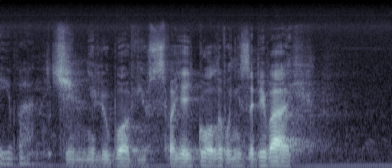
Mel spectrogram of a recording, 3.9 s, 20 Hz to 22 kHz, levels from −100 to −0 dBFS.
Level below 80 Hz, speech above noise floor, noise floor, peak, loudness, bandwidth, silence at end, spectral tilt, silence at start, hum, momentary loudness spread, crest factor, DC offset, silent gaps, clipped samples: -64 dBFS; 26 dB; -59 dBFS; -10 dBFS; -32 LUFS; 19.5 kHz; 0.6 s; -3 dB/octave; 0 s; none; 17 LU; 22 dB; under 0.1%; none; under 0.1%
